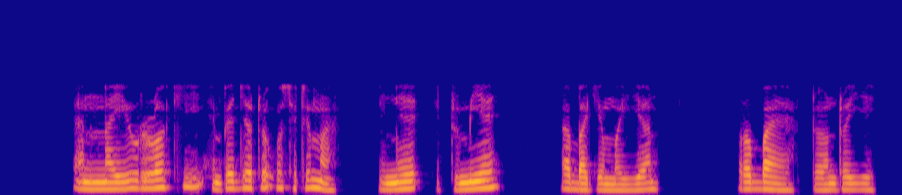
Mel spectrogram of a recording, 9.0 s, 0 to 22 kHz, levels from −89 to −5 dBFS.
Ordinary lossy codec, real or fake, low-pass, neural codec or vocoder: none; real; 3.6 kHz; none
